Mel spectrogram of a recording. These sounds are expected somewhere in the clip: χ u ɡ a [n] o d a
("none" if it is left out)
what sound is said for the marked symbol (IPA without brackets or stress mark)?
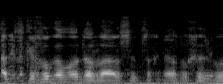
m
